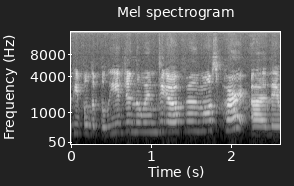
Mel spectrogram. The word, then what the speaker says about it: Wendigo: come near you I've never heard it called a windy go before it's a Windigo that's always what I grew up hearing I have son flicked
